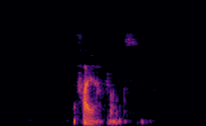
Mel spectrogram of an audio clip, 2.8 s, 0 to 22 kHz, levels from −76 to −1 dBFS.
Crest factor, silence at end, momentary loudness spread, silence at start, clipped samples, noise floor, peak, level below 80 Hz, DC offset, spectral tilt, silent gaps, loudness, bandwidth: 30 dB; 0.85 s; 19 LU; 0.95 s; under 0.1%; -80 dBFS; -6 dBFS; -66 dBFS; under 0.1%; -6.5 dB/octave; none; -32 LUFS; 9 kHz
